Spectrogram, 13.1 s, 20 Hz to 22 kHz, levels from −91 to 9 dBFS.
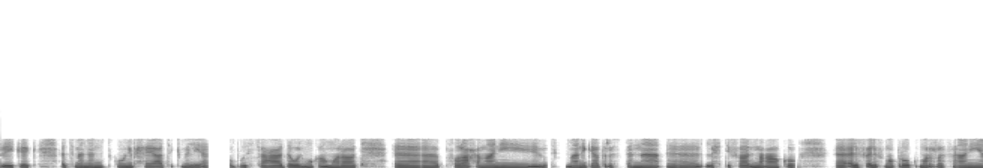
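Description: Packet loss with pitch repetition at 2.72 s (after "أتمنى إن تكوني بحياتك"), 5.56, 7.18, 9.00, 10.54 and 12.72 s. The last pitch period loops into a held buzz, then fades, unlike a hard dropout's instant silence.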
